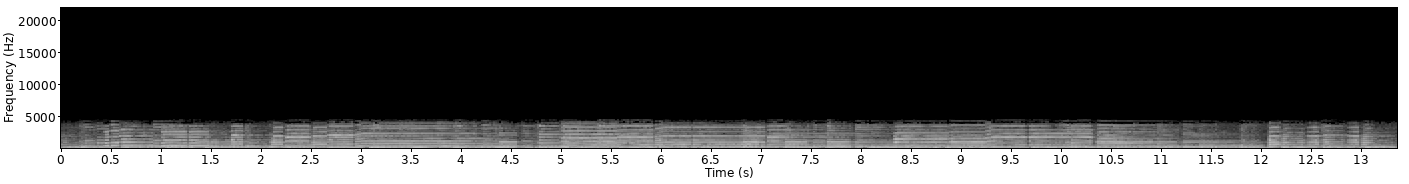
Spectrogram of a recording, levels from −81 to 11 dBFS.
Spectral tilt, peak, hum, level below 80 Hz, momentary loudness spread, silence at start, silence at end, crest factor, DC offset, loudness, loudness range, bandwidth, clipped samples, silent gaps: -4.5 dB/octave; -4 dBFS; none; -28 dBFS; 4 LU; 0 s; 0 s; 14 dB; under 0.1%; -18 LUFS; 1 LU; 4.7 kHz; under 0.1%; none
